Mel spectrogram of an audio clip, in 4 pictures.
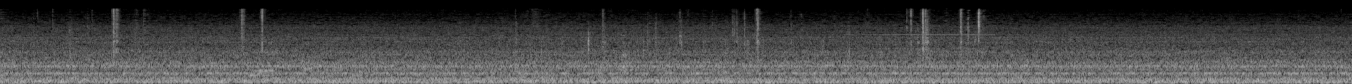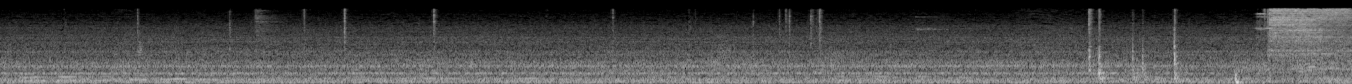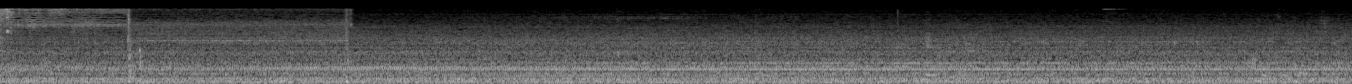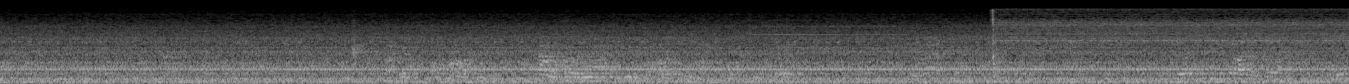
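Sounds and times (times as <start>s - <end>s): laminating machine running: 0.0s - 43.7s, 44.4s - 54.0s
steady hum tone: 0.0s - 54.0s
air hiss burst: 26.1s - 28.4s.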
